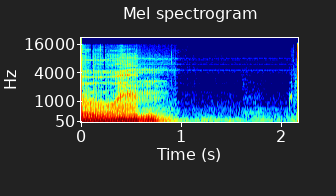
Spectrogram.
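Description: A man's low, drawn-out voiced 'ahh' of appreciation, as after a sip of wine, ending just under a second in.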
